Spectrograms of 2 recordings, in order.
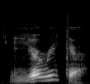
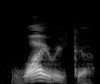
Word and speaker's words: Yreka: Firstly, it is not pronounced eureka but rather wir with a hard Y at the beginning.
